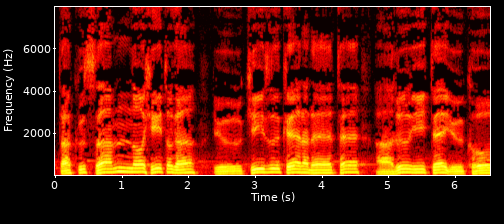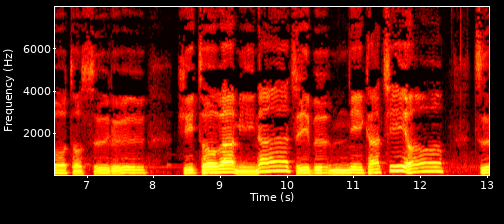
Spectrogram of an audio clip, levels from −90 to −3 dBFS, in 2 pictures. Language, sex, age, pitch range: Japanese, male, 40-59, 125-175 Hz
